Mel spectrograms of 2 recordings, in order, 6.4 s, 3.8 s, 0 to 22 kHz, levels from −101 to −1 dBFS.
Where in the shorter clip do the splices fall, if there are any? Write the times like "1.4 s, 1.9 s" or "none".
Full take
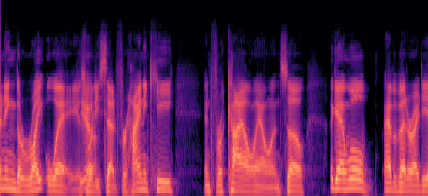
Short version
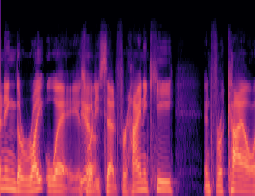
none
